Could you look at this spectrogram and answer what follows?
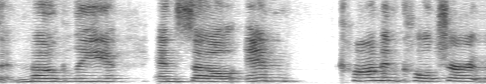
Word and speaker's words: Mowgli: Say it with me, Mowgli, 2 syllables. First syllable, ow, 2 sounds, using ow, cow in the snow.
